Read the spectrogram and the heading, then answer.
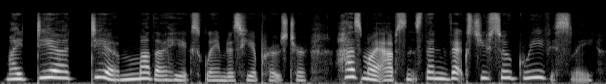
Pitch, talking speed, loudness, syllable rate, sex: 245 Hz, 180 wpm, -18 LUFS, 5.3 syllables/s, female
